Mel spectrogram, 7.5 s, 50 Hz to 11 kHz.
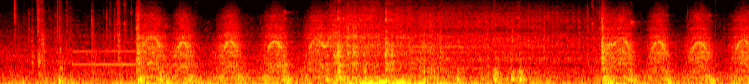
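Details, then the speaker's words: Built 5.0 Mustang GT V8 after sitting two years and a test drive: the starter labours slowly with uneven compression beats at about three to four a second. The battery is dying; the owner wonders whether the alternator is charging. "Battery is dying. I know that."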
